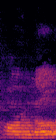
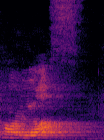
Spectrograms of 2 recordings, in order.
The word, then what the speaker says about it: Carlo: Now, it's very important to note that his name is Carlo and not Carlos.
